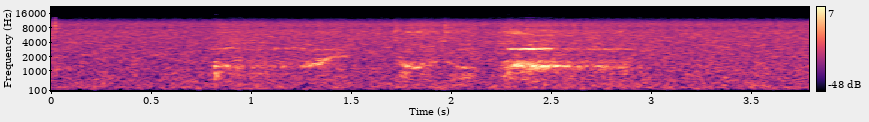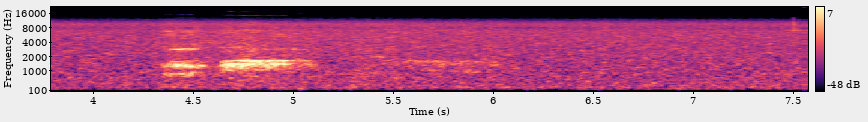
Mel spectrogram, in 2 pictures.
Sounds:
Sigh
